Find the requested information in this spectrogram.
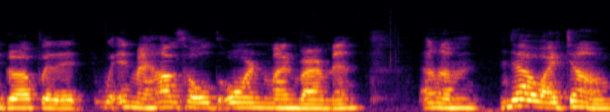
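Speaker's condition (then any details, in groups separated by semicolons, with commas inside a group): Slurred speech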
